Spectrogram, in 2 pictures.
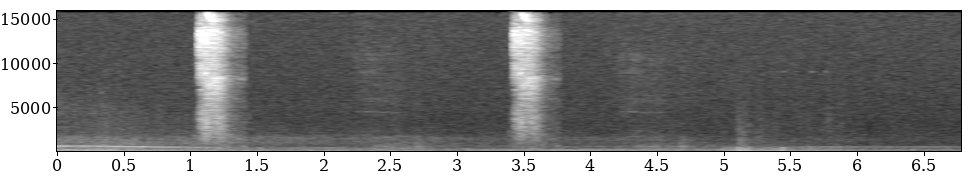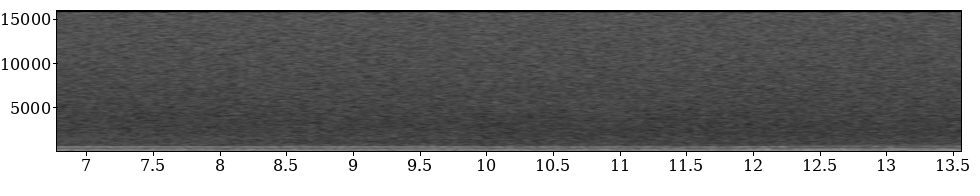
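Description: A bus engine idles steadily.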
